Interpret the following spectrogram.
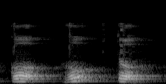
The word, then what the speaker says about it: corrupto: Qual é a sílaba mais forte? Só chamar. O corrupto. Essa daqui ficou mais tempo falando, o ru. Então, ela é a sílaba forte.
